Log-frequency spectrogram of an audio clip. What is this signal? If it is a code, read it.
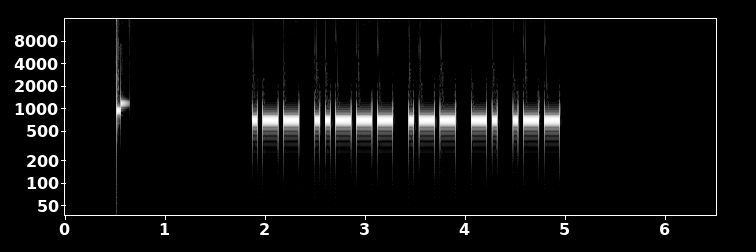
Morse code, heard as a keyed tone, about 23 wpm, 700 Hz. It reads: W2WNW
